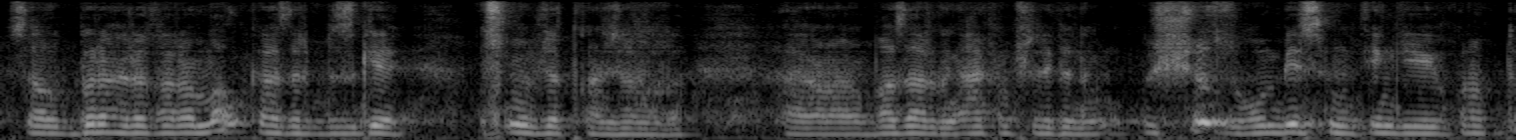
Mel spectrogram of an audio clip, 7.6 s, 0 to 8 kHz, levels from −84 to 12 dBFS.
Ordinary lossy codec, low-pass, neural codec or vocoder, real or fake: none; none; codec, 16 kHz, 4.8 kbps, FACodec; fake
